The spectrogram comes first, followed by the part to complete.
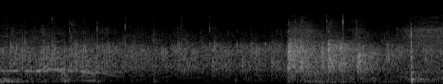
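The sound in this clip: Audience applause welcomes a speaker to the stage at a church gathering, a steady wash of clapping from many hands that swells briefly louder partway through and carries on to the end.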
